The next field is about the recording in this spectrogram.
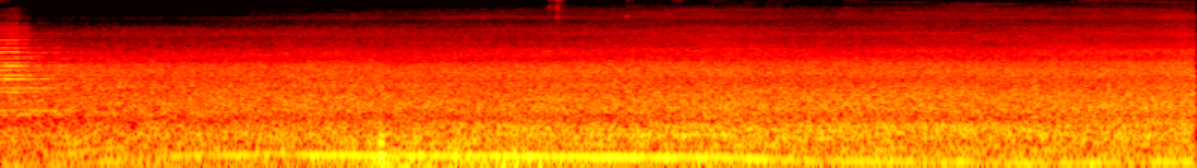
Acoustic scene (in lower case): street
